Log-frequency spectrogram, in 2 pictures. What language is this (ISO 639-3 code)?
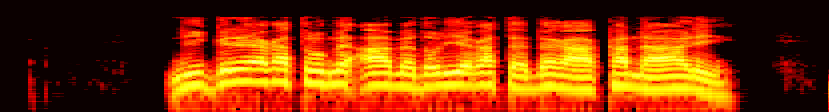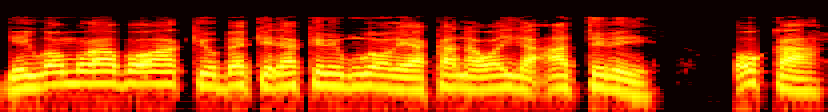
kik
